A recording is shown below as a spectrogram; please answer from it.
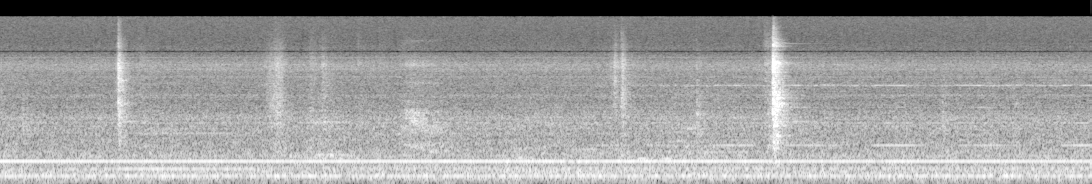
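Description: A few light clicks and knocks as a steel-tube bicycle frame jig and a protractor are handled while the seat tube angle is set, the sharpest knock coming near the end. A steady background hum runs underneath.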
